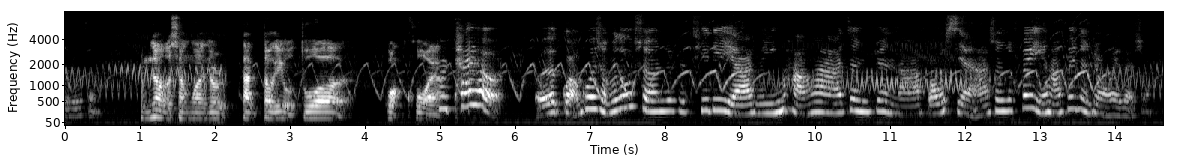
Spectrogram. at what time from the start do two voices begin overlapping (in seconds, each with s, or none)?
none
